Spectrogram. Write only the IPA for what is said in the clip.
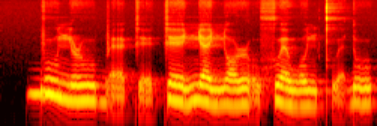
b u ɲ ɹ u b ɛ̰ k ḛ k e ɲ ɛ ɲ ɔ ɹ o̰ xʷ ɛ w o ɲ kʷʰ ɛ̰ ɗ u

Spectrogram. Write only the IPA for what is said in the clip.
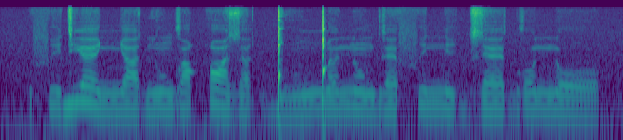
f i d j ɛ ɲ a d ũ ɡ u ə̯ qʷ ɐ z ɐ ɡ͡ǃ ũ ŋ͡ǃ ə n õ ɡ ɛ f i n i ɡ z ɛ ɡ o n o

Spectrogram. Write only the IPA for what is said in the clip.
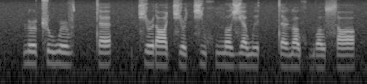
ɳ ə˞ ʈ͡ʂ u w ə˞ v tː æ | t͡ɕ ə˞ ɾ ɑ t͡ɕ ə˞ t͡ɕ i xʷ ŋ ʌ ʑ æ w ɪ tː æ ɳ ɑ xʷ ɡʷ ɑ ʊ̯ s ɑ

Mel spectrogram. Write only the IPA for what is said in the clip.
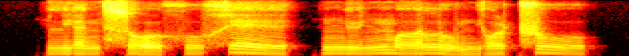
l j ɛ˨˦ n s o̰˨˩ ʊ̯ x u˨˦ x e˥˨ ɪ̯ | n̪ y˨˦ n m ɤ˨˦ l ṵ˨˩ n̪ j o˦ ʊ̯ ʈ͡ʂ u˥˨

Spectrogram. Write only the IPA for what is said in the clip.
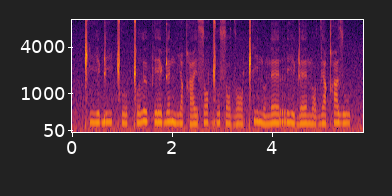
ǁʰ iː˧ ɖ iː˧ ǁʰ ʊː˨ ǁ ʊ˨˦ l ø˦ pʰ eː˧ ɖ ɛ˦ ŋ iː˨ qʰ eː˨ s ɔ˦ ɡ͡ǁ ʊ˦ s ɔ˨ d ɔː˨ ǁʰ i˦ n ʊ˨ n ɛː˦ r iː˦˨ ɖ ɛː˧ n ɔ˨ d ɛ˧ qʰ ɯ˦ z u˦

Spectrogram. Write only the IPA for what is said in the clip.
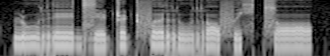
ɳ u˨ r e˧ d͡z e˨ ʈ ə˦ ʈ f ə˦ r u˨ r ɔ˧ f ɪ˧ ç t͡s ɔ˦

